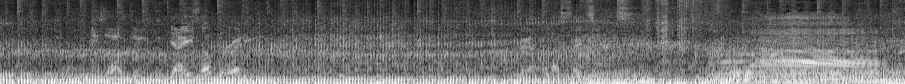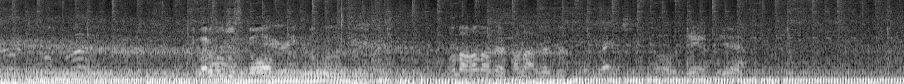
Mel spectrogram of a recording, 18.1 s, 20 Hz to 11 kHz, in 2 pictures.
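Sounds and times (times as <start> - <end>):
voices: 0.0 - 17.3
car engine idling: 0.0 - 18.0.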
